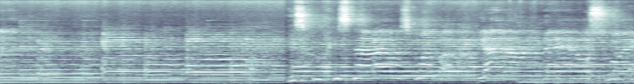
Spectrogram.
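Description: Live pop-rock music from a duo: electric guitar and stage piano playing together, with a man singing.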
